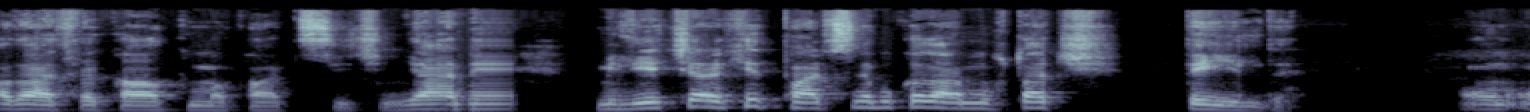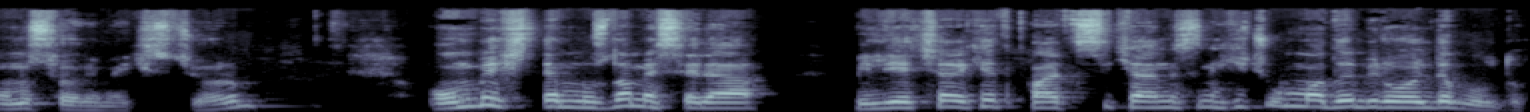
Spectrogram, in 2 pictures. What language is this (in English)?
Turkish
